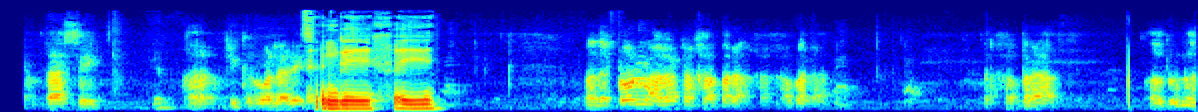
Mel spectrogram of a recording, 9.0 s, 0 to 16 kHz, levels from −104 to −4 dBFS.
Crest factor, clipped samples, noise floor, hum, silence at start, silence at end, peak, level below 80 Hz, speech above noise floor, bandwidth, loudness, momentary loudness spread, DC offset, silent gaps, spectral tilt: 22 dB; under 0.1%; -67 dBFS; none; 0.35 s; 0 s; -6 dBFS; -72 dBFS; 40 dB; 11.5 kHz; -25 LUFS; 24 LU; under 0.1%; none; -6.5 dB/octave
